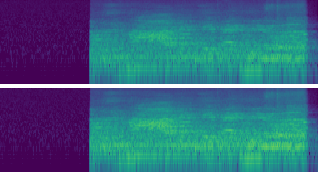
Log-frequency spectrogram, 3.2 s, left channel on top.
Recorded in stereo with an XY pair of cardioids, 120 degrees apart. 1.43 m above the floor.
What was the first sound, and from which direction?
Singing, 25° right.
